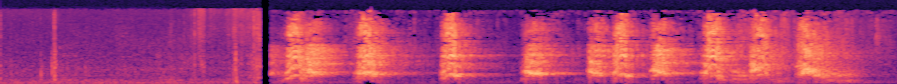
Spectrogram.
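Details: American Bully dog barking, a run of about ten loud, harsh barks roughly one every half second after a quiet start, each bark broad and full-toned with a strong mid-range emphasis; no other clear sounds.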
